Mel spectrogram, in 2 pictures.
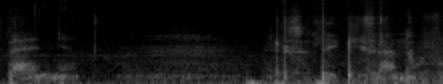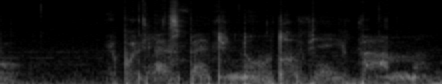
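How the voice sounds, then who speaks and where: The words come out as a whisper at a fairly slow pace. Background noise is noticeable throughout. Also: woman. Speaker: ASMR reader. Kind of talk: ASMR fairy tale reading, whispered. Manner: whispered, soft.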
